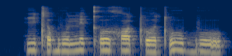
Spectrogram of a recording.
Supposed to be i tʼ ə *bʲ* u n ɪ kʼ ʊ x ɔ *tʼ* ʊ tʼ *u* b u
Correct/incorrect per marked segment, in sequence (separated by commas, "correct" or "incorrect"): incorrect, correct, correct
